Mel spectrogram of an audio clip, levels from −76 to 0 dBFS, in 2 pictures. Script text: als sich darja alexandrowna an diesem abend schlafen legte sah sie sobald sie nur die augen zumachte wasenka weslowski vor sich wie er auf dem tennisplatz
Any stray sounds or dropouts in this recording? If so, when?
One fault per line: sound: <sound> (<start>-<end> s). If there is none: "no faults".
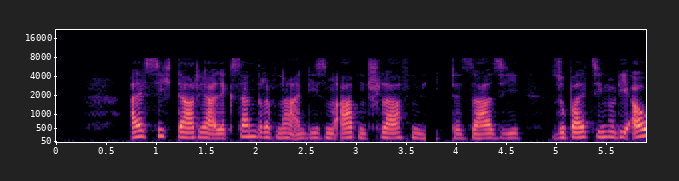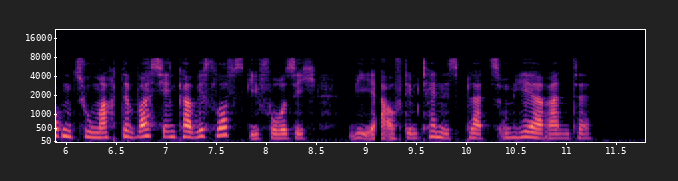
sound: dropout (3.7-3.8 s)
sound: dropout (9.1-9.1 s)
